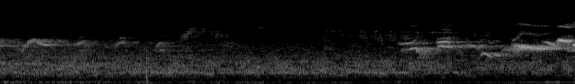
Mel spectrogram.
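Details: Common blackbird singing: a run of low fluted notes near the middle of the range, fading into quieter phrases, then finishing in a louder, higher twittering flourish over soft background hiss.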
